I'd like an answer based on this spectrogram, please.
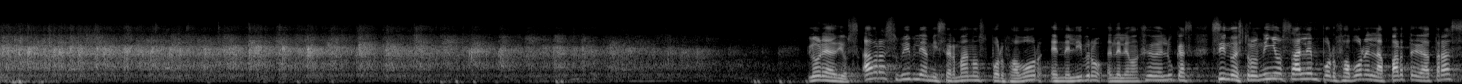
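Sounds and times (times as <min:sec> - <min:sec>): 
audience applause: 0:00.0 - 0:07.8
speech: 0:08.1 - 0:14.6.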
